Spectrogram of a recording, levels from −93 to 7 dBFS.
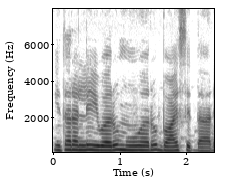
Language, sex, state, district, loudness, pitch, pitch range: Kannada, female, Karnataka, Koppal, -12 LUFS, 225 Hz, 215-235 Hz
